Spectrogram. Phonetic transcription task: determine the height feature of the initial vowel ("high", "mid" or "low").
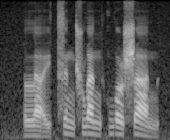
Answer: low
